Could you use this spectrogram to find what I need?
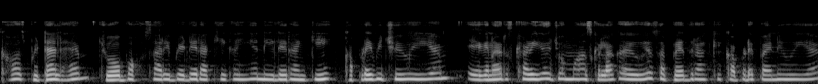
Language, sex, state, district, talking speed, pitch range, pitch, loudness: Hindi, male, Bihar, Purnia, 250 wpm, 225-240 Hz, 230 Hz, -23 LUFS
